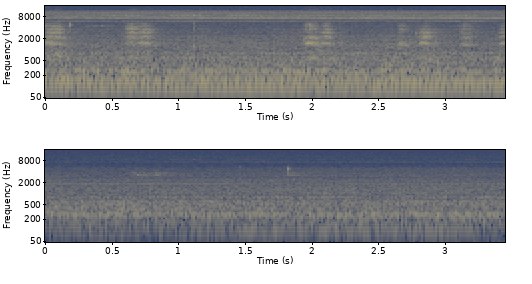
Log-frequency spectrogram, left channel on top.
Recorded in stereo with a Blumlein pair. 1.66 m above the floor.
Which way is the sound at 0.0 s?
40° left.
